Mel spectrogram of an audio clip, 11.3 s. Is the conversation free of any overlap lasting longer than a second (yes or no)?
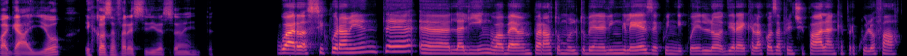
yes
